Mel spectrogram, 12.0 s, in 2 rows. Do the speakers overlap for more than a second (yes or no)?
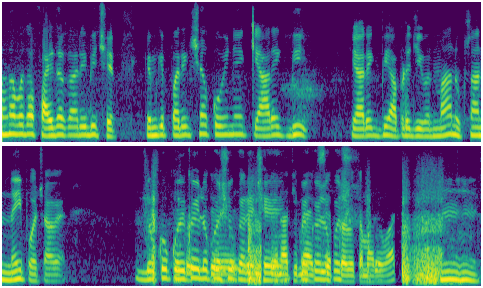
yes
